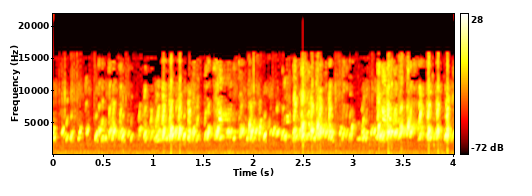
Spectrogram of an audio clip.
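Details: European goldfinch song played to rouse goldfinches to sing and mate, made of lively, liquid twitters and high chirps in overlapping waves with few gaps.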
